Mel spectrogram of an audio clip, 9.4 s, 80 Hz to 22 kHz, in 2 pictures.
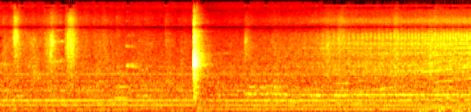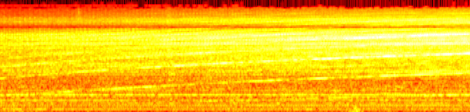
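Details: Uncovered motor, covers stripped off, set to match the lathe's 1170 rpm: clear high-pitched whine climbing in pitch as it spins up, then holding steady; about as noisy as the lathe motor.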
